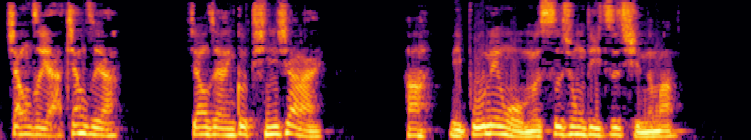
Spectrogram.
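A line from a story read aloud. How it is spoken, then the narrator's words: Increasingly urgent calling. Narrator (Chinese): 声音越叫越急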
